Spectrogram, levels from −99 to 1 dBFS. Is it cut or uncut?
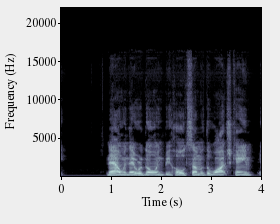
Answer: uncut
